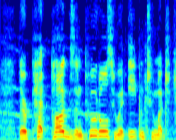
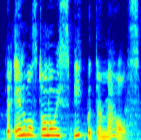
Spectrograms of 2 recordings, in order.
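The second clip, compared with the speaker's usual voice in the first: much higher, lilting parrot voice; 10 semitones higher than usual. Acted. Parrot correcting the doctor in a high voice. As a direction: lift it up high like a bird. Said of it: "said the parrot in a high voice".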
